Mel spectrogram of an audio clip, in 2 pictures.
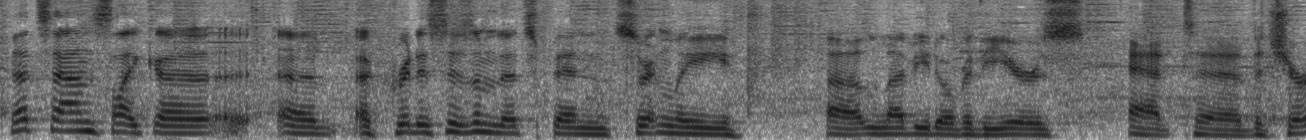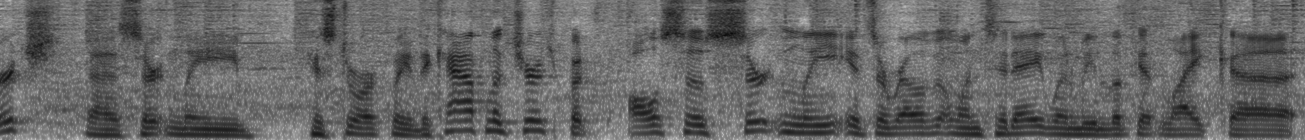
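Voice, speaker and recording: A man giving casual roleplay playthrough commentary, musing and explaining in a halting, thinking-aloud way. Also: mid-range voice, animated, a little hiss or hum. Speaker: gaming video host. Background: game music.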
